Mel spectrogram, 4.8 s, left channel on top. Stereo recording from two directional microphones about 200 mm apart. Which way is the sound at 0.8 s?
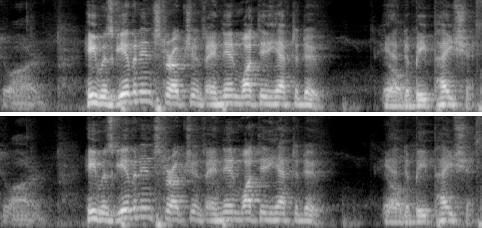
35° left (ahead or behind).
